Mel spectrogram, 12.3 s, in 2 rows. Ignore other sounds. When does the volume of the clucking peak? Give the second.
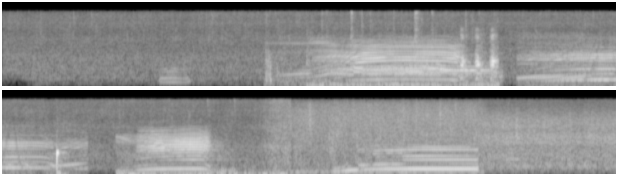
5 s.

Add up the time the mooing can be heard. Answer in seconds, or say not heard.
8 s.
